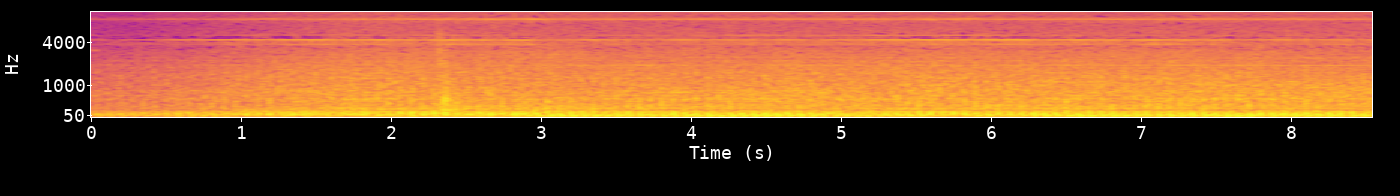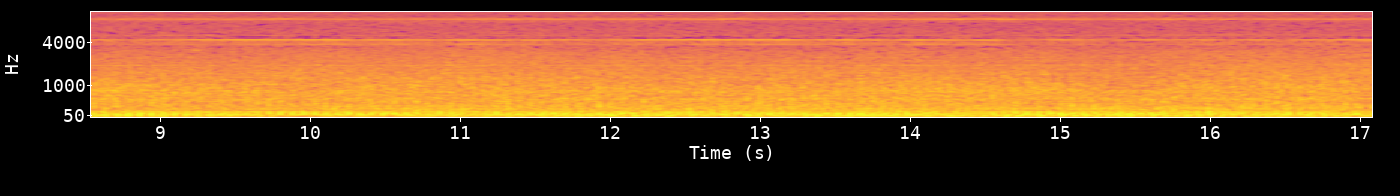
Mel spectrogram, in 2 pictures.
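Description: Steady, loud roar of an aircraft in flight in the game Fallout 4, a continuous broadband engine and rotor drone with a faint whine on top, sustained throughout without any talking.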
